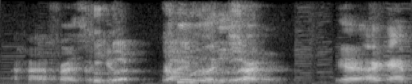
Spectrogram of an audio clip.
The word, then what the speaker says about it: Coogler: James Gunn, Coolidge, Coogler. Coogler, sorry. Yeah, I can't pronounce his name.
